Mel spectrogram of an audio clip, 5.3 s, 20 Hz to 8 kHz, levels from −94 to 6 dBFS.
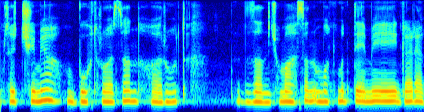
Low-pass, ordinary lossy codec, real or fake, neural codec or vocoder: none; none; real; none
